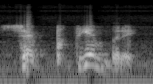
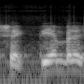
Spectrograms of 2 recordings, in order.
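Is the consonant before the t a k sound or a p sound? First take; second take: p sound; k sound. First: A p sound comes before the t. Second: A k sound comes before the t. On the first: The speaker calls it right. "pronunciar correctamente, séptimo y septiembre" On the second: The speaker calls it wrong. "como si fuera de secta, me queda incorrectamente"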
